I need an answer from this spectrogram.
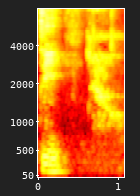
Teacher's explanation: menggunakan ujung lidah ditempelkan ke gigi ya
